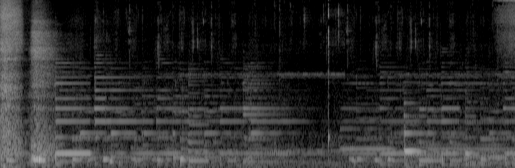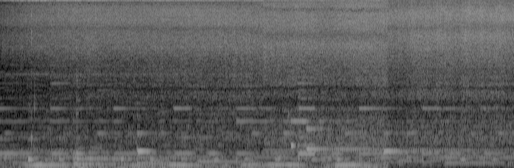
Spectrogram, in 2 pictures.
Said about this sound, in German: Jetzt, wo die Zwiebeln so leicht goldig angedünstet sind, tun wir unseren Tomatenmark hinzufügen.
